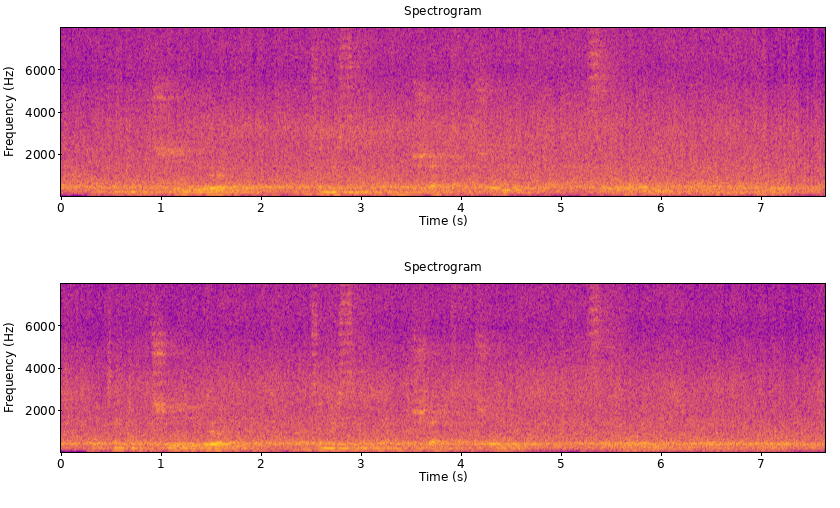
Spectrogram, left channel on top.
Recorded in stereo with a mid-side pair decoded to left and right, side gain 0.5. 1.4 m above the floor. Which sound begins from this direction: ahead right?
A man speaking, at 0.3 s.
